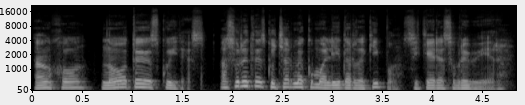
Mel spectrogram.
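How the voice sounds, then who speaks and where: A man's voice: medium pitch, animated, fairly quick, dark tone, close to an everyday voice. A man voicing a young male team leader who gives firm orders in a story. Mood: commanding.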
